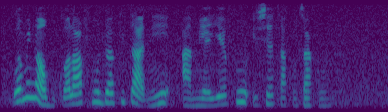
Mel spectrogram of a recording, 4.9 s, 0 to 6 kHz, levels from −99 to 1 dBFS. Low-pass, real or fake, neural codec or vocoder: 5.4 kHz; real; none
